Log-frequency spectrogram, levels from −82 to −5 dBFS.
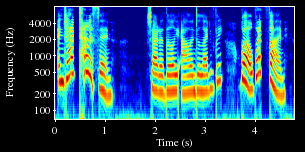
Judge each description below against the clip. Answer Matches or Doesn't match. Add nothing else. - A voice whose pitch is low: Doesn't match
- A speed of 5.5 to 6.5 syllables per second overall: Matches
